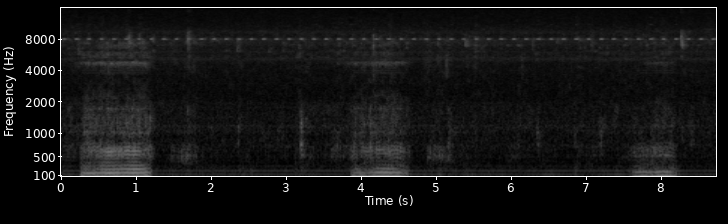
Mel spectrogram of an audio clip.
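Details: Loud, deep, rumbling snores from an adult man on each in-breath, three in about nine seconds (roughly 20 breaths a minute), over a steady room hum.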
